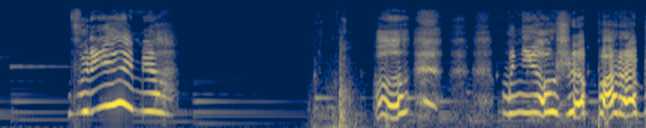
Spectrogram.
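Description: Cartoon soundtrack: a light tinkling jingle of short stepped notes, with a child's high voice rising and falling once about half a second in. From about two seconds in, children's voices exclaim in quick bursts.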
